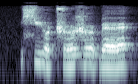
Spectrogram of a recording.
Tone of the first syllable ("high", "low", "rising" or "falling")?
falling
